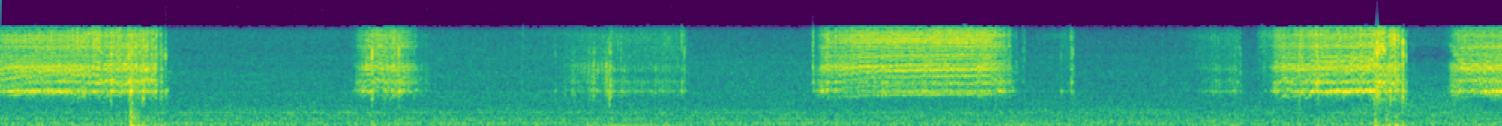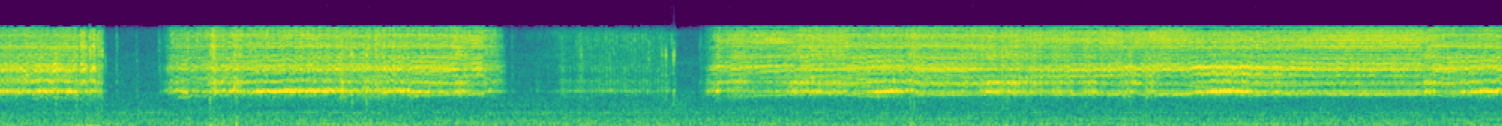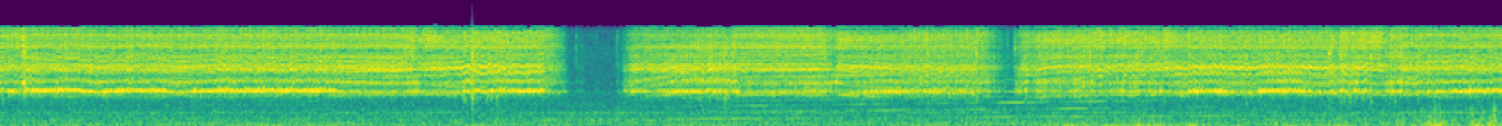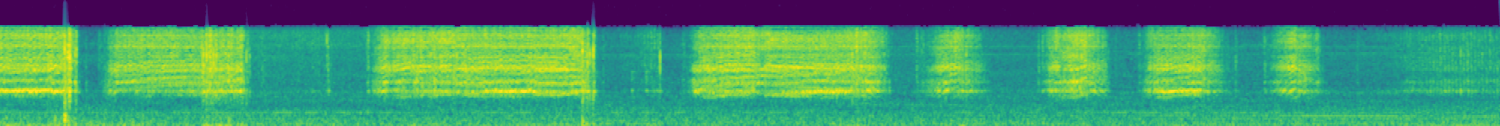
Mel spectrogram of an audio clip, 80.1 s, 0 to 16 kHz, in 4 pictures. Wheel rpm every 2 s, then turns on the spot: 100, 10, 20, 0, 10, 50, 70, 10, 60, 70, 70, 90, 120, 40, 40, 110, 120, 110, 110, 110, 110, 110, 110, 70, 90, 110, 80, 110, 120, 110, 80, 60, 50, 100, 40, 80, 20, 50, 20, 10.
8-10 14-16 26-28 46-48 78-80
